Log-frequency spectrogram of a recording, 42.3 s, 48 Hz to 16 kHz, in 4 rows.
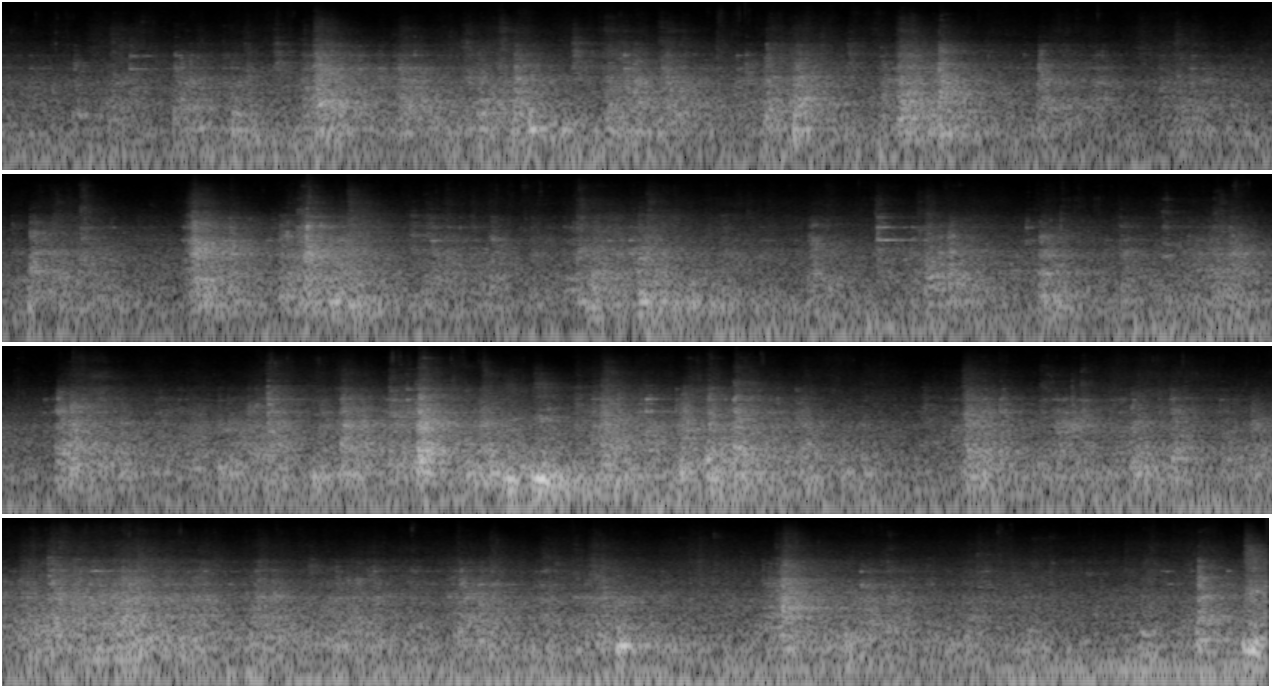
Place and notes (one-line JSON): {"title": "Sèvres, France - Barge pontoon", "date": "2016-09-22 15:30:00", "description": "A pontoon makes big noises with the waves on the Seine river.", "latitude": "48.83", "longitude": "2.23", "altitude": "27", "timezone": "Europe/Paris"}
